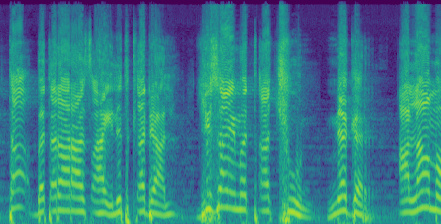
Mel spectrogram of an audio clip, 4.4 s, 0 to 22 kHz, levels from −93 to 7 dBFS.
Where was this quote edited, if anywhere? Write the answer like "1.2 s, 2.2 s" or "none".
1.8 s, 3.2 s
